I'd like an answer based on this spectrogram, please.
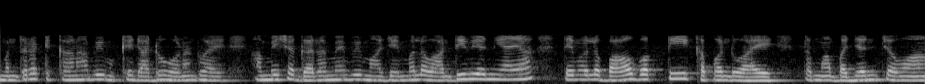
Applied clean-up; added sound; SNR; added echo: none; none; none; none.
